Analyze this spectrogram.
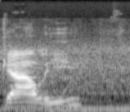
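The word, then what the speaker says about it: gale: hemisphere and this is um miraca galli g-a-l-e pronounced gali uh and this is um this is a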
